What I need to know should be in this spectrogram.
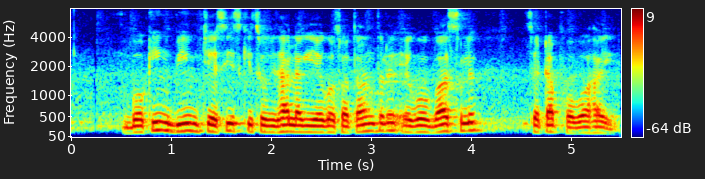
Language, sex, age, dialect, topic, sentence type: Magahi, male, 60-100, Southern, agriculture, statement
